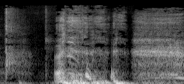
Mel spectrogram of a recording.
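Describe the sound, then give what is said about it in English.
Clapping breaks out after a brief sharp smack, becoming a steady burst of applause that holds at an even level to the end, with no voices. “So let's clap it up for the justice, both of the justice.”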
